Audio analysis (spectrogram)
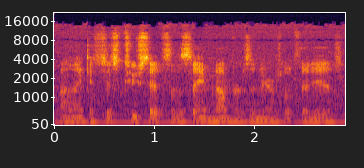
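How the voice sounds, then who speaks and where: A man's voice: medium pitch, little pitch movement, quick pace, noisy background. A man hosting a casual workshop vlog on old radios, talking in a rambling way with many fillers and restarts. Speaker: radio hobbyist channel host.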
